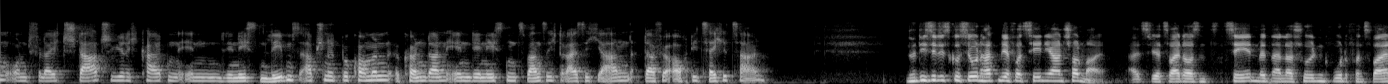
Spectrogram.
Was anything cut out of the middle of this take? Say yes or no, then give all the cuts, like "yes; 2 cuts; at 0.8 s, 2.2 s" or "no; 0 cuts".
no; 0 cuts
